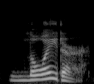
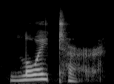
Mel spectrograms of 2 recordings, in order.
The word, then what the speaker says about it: loiter: Number 13, loiter, loiter. I'm actually saying this in a normal speech, but if I say it a little bit clearer the way it's spelled, it would be loiter, loiter, l-oi-t-er.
